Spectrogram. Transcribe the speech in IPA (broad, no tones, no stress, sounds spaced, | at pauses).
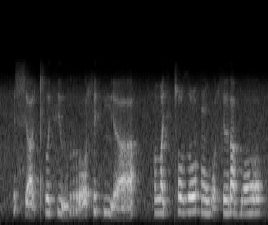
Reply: ɕ a̰ cʰ ɤ sʲ w ṵ r ɔ̰ ɬ ɘ sʲ mʲ a̰ | ðˤ a sʲ c u zˤ u x ɔ̃ w ɔ̰ ɬ ɘ ɾ a b ɔ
